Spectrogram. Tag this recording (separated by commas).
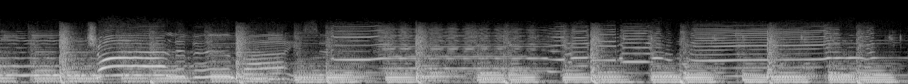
Music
